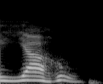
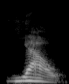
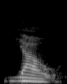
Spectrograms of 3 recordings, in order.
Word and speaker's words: Yahu: We see it and we say Yahoo, but that is not a natural occurring sound in the Hebrew language. It phonetically becomes Yow, like YOW, Yow. So, although, like I said, I'm not going to bust anybody's chops for pronouncing it the other way, but native translation translates or parses it as Yao, not Yahoo.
